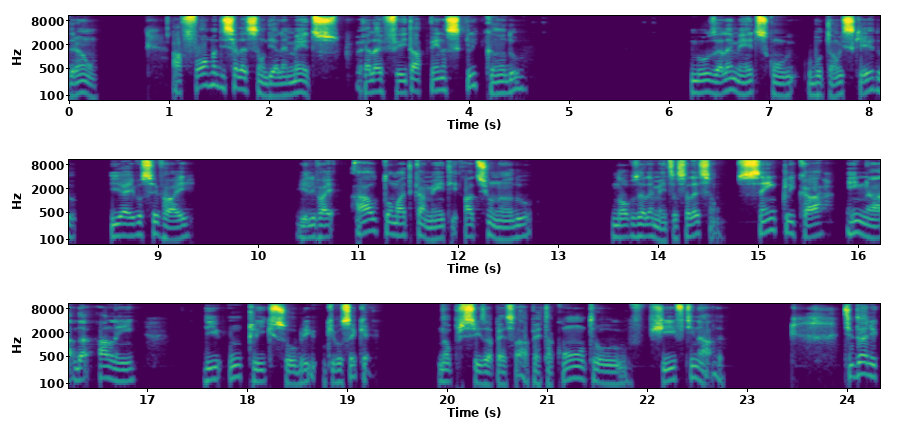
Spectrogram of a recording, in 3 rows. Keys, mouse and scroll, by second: 2.3 Escape, 2.5 Escape, 4.5 click, 5.6 click, 6.6 click, 7.4 click, 8.6 click, 8.9-9.2 scroll up 2, 9.6 click, 10.8 click, 11.8 click, 13.0 click, 13.9 click, 14.9 click, 16.1 click, 17.2 click, 19.0 click, 20.5 click, 21.6 click, 22.2 click.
